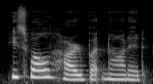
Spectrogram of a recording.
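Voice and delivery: ordinary delivery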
